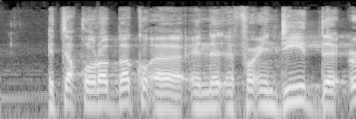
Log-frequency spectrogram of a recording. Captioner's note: Arabic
